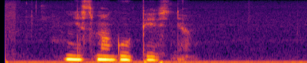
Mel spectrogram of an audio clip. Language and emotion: Russian, neutral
